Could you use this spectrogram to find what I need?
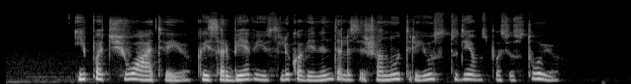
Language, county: Lithuanian, Telšiai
